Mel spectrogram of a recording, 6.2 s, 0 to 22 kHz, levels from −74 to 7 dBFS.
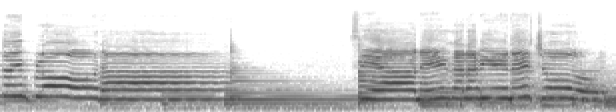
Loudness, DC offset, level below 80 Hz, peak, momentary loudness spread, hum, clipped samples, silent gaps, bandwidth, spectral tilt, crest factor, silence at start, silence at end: -19 LUFS; under 0.1%; -58 dBFS; -8 dBFS; 14 LU; none; under 0.1%; none; 15 kHz; -4.5 dB/octave; 12 dB; 0 s; 0 s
